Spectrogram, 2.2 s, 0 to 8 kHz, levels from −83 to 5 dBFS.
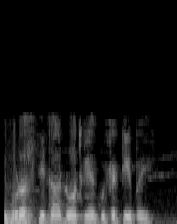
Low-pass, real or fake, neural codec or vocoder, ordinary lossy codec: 7.2 kHz; real; none; AAC, 16 kbps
